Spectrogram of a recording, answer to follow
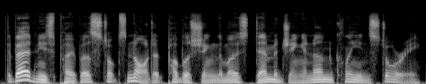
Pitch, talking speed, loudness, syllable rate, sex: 105 Hz, 185 wpm, -18 LUFS, 5.1 syllables/s, male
